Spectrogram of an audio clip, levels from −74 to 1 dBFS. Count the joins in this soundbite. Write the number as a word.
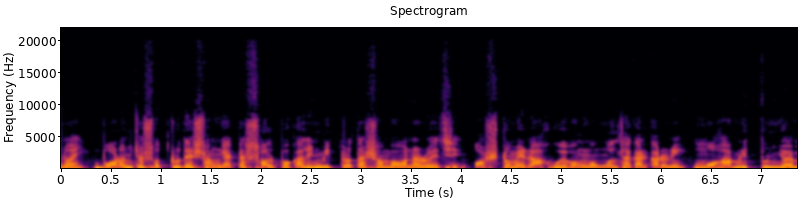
one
